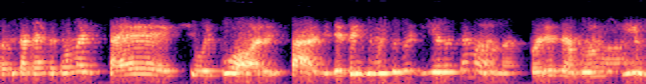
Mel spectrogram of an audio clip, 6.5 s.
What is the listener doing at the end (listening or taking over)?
listening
